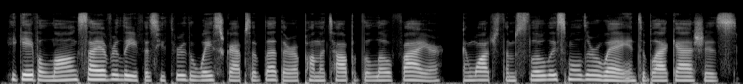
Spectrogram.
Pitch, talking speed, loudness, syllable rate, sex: 195 Hz, 250 wpm, -17 LUFS, 5.8 syllables/s, female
